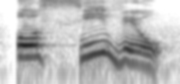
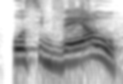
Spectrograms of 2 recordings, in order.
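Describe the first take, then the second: First: Said in the usual way. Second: "possível" wrongly stressed on the last syllable; wrong final stress. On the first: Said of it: "não tenho como tirar esse acento". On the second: Shown as a demonstration. Teacher showing a word that does not exist, "possível" stressed on VEL. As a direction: say "possível" as po-ssi-VEL, loudly. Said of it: "Essa palavra não existe".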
